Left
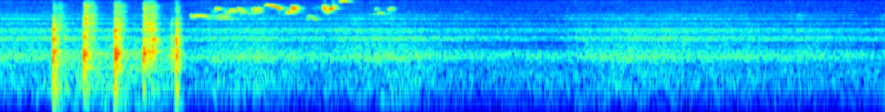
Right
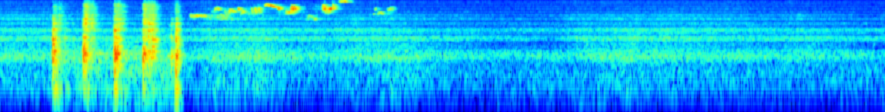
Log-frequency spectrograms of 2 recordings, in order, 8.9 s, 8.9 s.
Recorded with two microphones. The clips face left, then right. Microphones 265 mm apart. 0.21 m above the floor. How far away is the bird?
About 1.4 m.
